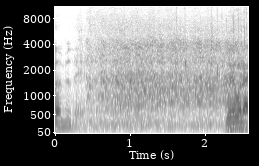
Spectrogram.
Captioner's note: laughter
